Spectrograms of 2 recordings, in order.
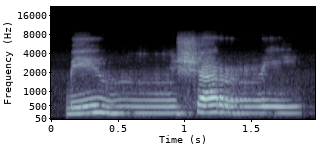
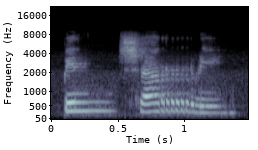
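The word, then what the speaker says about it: مِن شَرِّ: Min syarri, tidak boleh bin syarri, tapi dibaca samar.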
